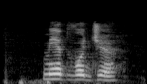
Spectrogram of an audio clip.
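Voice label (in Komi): "медводзӧ", Komi-Zyrian, female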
